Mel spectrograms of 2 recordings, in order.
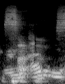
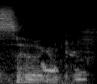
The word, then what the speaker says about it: Sahuagin: It's actually Not apparently Swahag. I don't know how to Sahuagin.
